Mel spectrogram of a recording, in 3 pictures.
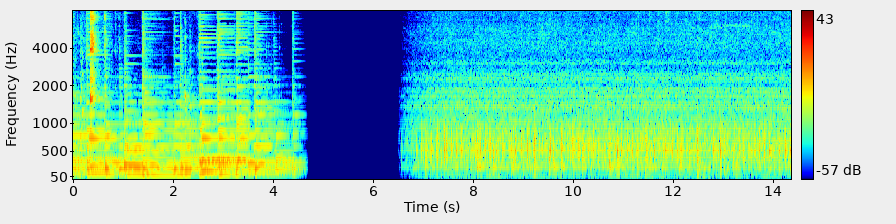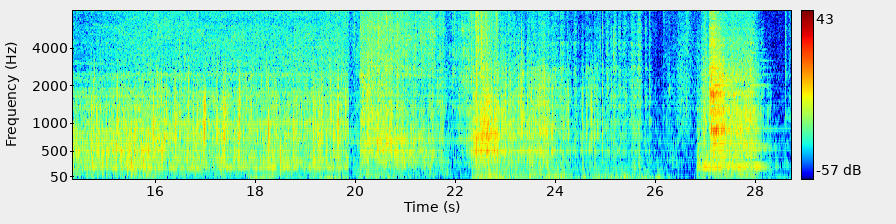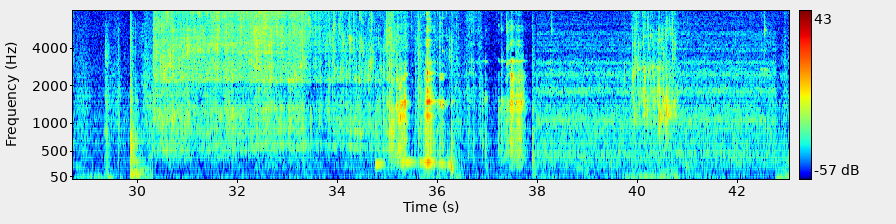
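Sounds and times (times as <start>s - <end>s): kitchen handling sounds: 0.0s - 0.6s, 26.7s - 28.6s, 35.2s - 37.9s
pot of beans boiling: 6.6s - 25.7s, 30.3s - 36.9s, 38.0s - 42.8s.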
